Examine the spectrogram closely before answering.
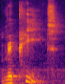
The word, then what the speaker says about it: repeat: repeat and you and the word repeat the accent is on the second syllable right Pete so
